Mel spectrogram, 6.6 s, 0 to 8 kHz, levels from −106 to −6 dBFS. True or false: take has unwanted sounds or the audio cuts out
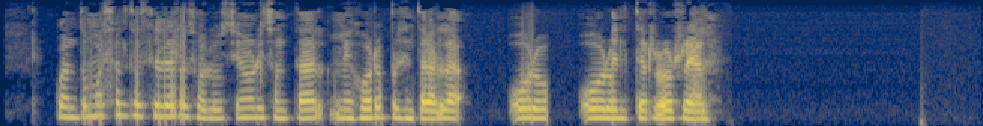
false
